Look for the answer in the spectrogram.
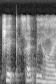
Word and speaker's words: Csikszentmihalyi: His name is like Chick sent me high. It's the thing that sends you high that is the peak experience. So it's very easy to remember the pronunciation.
